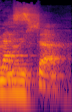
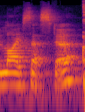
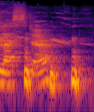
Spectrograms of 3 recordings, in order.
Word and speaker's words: Leicester: Leicester. I think you Americans mispronounce it by calling it Leicester. – Okay, gotcha. – So I'm here to correct you. It's Leicester. please don't do that again.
